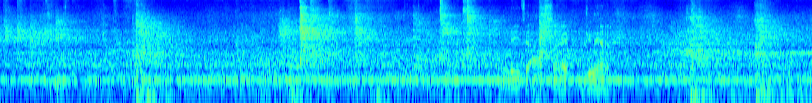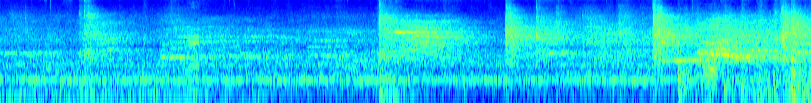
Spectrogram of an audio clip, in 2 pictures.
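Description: Ice hockey game sounds in an arena: sticks and puck clacking, with occasional thumps off the boards, the loudest about three-quarters of the way in. Indistinct voices and shouts are heard over a steady low hum.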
